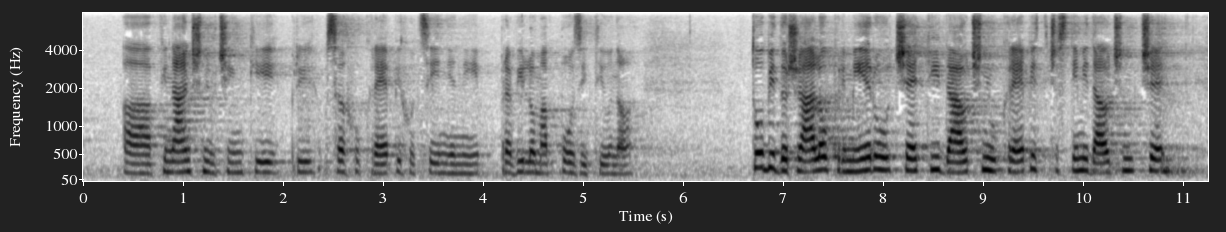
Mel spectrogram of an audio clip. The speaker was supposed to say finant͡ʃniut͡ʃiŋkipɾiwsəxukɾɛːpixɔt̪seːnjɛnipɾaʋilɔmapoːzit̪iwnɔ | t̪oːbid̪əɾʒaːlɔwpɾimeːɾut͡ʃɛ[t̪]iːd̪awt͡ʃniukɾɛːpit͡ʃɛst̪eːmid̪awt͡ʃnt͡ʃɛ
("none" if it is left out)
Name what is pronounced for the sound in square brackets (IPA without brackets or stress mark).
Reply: t̪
